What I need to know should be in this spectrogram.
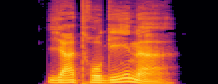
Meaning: inflection of iatrogen: 1. strong/mixed nominative masculine singular 2. strong genitive/dative feminine singular 3. strong genitive plural
- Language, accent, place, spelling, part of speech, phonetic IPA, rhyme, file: German, Germany, Berlin, iatrogener, adjective, [i̯atʁoˈɡeːnɐ], -eːnɐ, De-iatrogener.ogg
